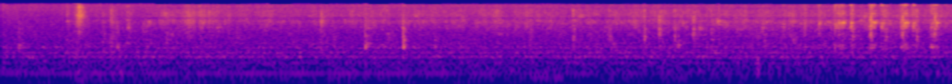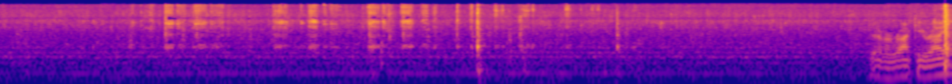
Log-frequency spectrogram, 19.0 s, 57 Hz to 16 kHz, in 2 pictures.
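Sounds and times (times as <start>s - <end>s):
hand tools clicking and scraping: 8.1s - 9.5s, 10.8s - 15.3s.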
